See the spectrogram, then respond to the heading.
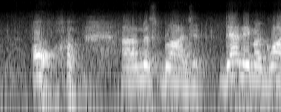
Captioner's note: laughs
